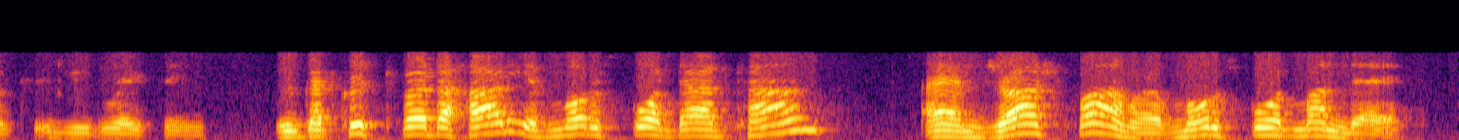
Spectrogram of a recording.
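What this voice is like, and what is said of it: Put-on accent. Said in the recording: “I'll drop the voice ... that accent”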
